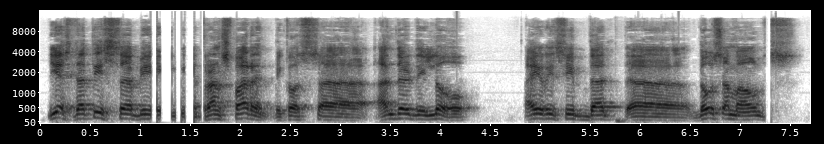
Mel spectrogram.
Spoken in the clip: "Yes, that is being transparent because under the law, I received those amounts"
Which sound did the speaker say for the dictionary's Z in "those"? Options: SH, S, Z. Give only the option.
S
